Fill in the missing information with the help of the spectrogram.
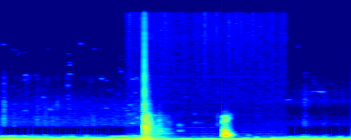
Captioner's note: loud bang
